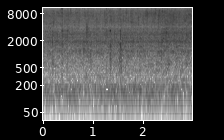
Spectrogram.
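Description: Flat beans and ginger frying in oil for a village-style green chilli curry produce a constant close sizzle with scattered pops and light crackles, without any voices.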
